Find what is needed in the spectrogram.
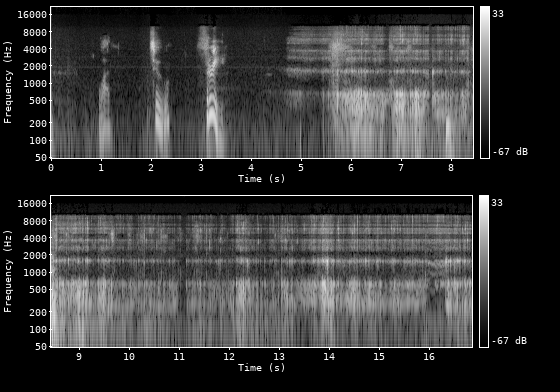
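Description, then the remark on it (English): Three short, wet slurps from a cup holding only a little water, then a long, continuous noisy slurping of water with a gurgling, airy edge, fairly loud. “That one was harder because I got less water in my cup, so I can't quite get the right slurpy angle.”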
